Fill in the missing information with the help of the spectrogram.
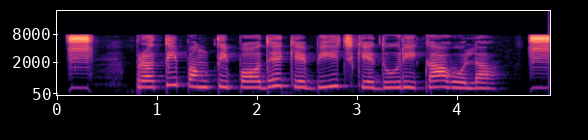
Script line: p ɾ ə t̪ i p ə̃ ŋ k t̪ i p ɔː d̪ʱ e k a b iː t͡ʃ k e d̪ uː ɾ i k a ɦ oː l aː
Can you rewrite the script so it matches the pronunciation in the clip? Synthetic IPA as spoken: p ɾ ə t̪ i p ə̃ ŋ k t̪ i p ɔː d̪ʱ e k e b iː t͡ʃ k e d̪ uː ɾ i k a ɦ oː l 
